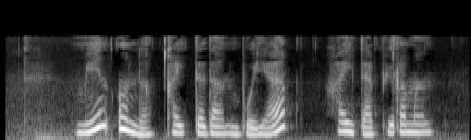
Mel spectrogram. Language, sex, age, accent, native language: Uzbek, female, 18-24, Farg'ona, Uzbek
